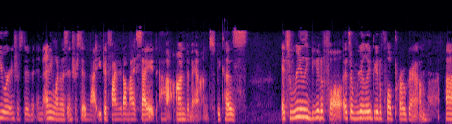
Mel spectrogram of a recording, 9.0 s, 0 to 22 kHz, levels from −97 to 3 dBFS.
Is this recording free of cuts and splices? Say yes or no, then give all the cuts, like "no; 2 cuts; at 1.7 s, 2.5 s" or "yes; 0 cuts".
yes; 0 cuts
